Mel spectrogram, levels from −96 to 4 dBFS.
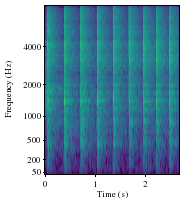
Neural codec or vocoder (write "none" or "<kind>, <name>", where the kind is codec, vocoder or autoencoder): none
